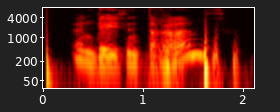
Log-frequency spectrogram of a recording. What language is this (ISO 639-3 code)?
kab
